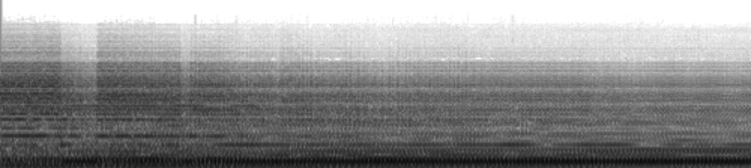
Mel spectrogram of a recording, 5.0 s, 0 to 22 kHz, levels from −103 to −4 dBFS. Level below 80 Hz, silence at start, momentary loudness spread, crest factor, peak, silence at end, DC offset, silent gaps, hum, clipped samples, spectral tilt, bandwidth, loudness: -24 dBFS; 0 s; 1 LU; 12 dB; -2 dBFS; 0 s; under 0.1%; none; 50 Hz at -25 dBFS; under 0.1%; -8 dB/octave; 5.8 kHz; -15 LUFS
